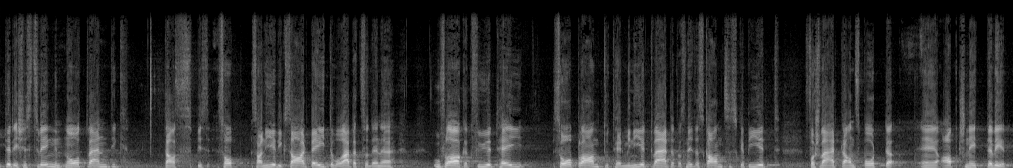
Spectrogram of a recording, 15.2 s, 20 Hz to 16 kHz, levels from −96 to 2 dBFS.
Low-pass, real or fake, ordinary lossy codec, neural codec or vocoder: 14.4 kHz; real; none; none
